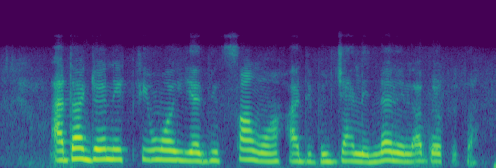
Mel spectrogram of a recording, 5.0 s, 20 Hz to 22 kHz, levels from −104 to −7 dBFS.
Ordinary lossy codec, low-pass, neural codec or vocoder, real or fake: Opus, 32 kbps; 7.2 kHz; codec, 16 kHz, 1 kbps, X-Codec, HuBERT features, trained on LibriSpeech; fake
